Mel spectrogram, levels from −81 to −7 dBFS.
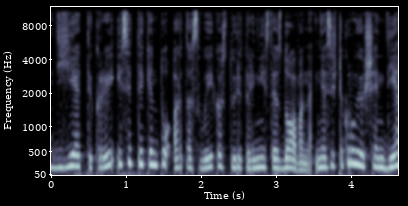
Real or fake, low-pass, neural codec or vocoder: real; 10.8 kHz; none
